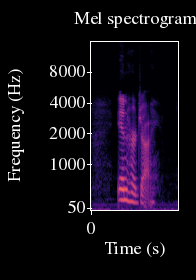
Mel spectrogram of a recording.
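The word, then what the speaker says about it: Einherji: Singular. Inheriy. He said it like inheriy.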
